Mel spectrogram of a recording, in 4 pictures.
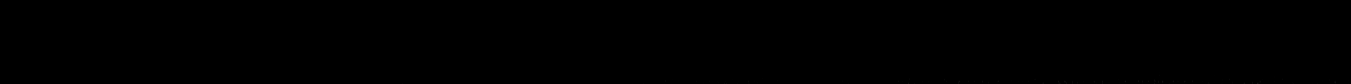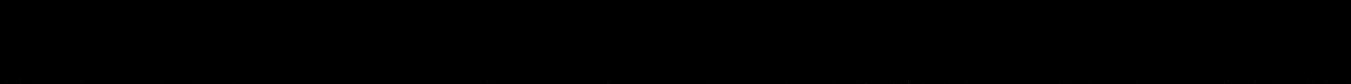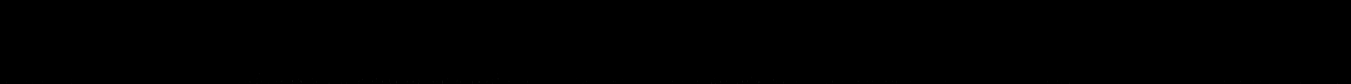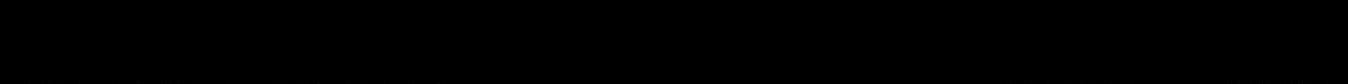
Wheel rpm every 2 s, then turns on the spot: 70, 210, 230, 230, 230, 230, 230, 230, 230, 230, 220, 210, 200, 110, 60, 220, 240, 220, 220, 220, 230, 230, 230, 230, 230, 230, 220.
none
